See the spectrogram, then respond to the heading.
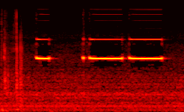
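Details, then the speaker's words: FPV quad build with a fourth flight controller fitted after a crash, Betaflight motors-tab ESC calibration with battery plugged in: short high startup beeps, one then two longer tones, but no confirmation beeps after lowering master throttle; motors won't spin up. "then if I go down on the master control I never hear that concurrent set of beeps letting me know that it has been calibrated"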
